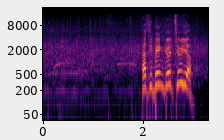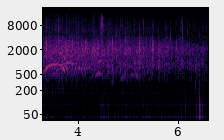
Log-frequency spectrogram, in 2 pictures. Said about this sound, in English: Now we've clapped a lot for a lot of people, but how about we turn our applause to the King of Kings, the Lord of Lords. Come on.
